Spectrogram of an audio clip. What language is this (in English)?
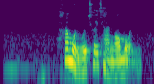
Cantonese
